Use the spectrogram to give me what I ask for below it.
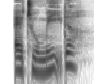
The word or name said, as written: attometer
